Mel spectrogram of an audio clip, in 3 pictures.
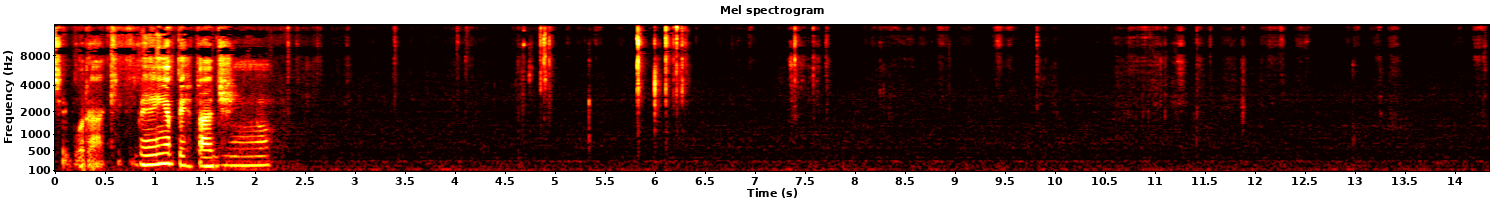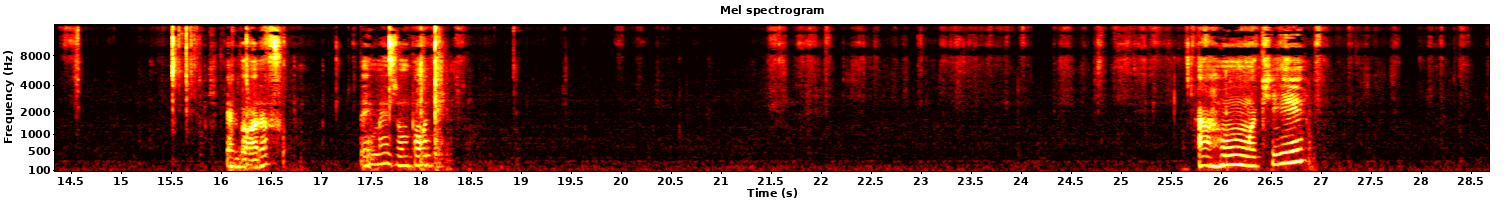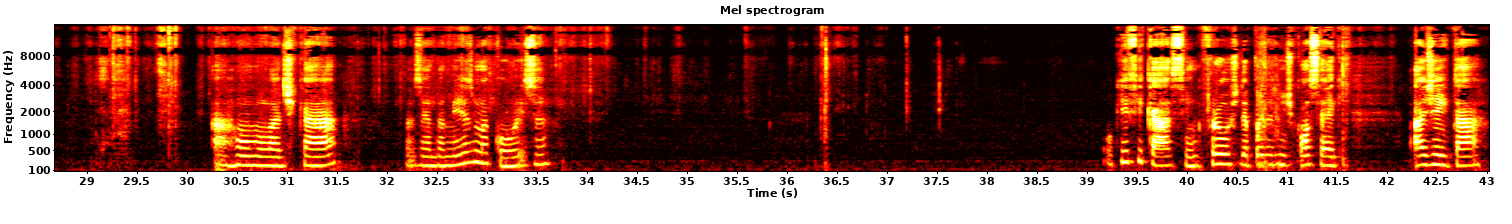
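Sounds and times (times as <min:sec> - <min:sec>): low room hum: 0:00.0 - 0:43.0
ribbon rustling: 0:00.4 - 0:37.9.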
